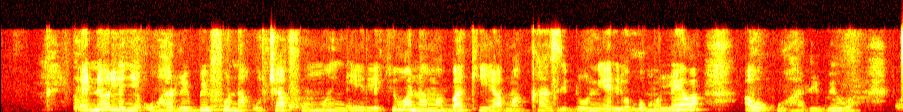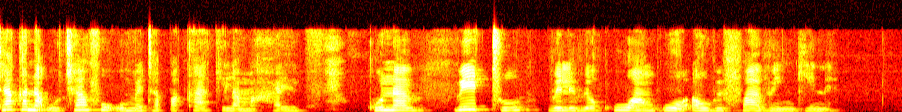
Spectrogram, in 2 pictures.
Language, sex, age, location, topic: Swahili, female, 18-24, Nairobi, government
